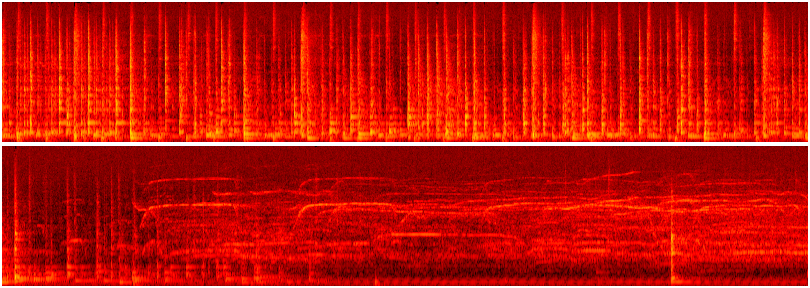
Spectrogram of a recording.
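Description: A live Latin-rock band plays a dense percussion passage on timbales, congas and drum kit with a sharp, woody click, which stops about halfway through. After that, a concert crowd cheers and whistles over a low sustained note.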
